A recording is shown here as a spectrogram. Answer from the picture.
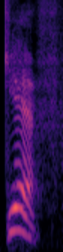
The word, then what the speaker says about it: GIF: Newsweek declares it's GIF with a hard G.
